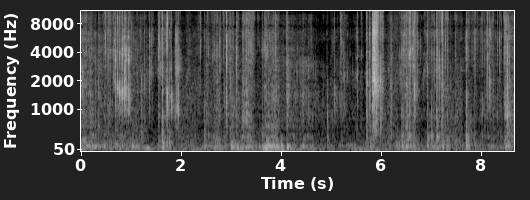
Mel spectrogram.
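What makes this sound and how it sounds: Thin, brittle pink dry soap flakes are crushed and rubbed between hands with purple nails over a pile of pink flakes. The result is dense, bright crunching and crinkling in irregular bursts, with sharp crackles that stop at once and almost no low end.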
